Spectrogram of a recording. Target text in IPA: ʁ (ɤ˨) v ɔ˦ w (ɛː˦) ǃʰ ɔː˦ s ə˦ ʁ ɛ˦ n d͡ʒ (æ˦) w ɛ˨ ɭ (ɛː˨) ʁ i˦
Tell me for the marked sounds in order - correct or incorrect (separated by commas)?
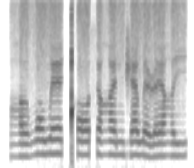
correct, correct, correct, incorrect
